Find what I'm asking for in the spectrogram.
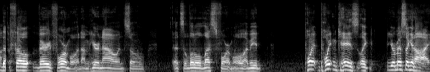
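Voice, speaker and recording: A raspy, put-on character voice from a man, medium in pitch, anxious in tone, with lively intonation at a moderate pace. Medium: actual play. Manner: anxious, halting.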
